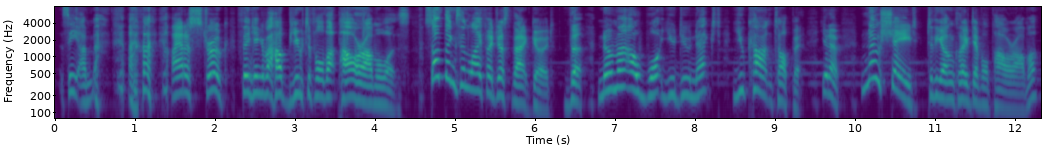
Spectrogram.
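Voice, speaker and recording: A man's voice: high-pitched, sing-song, moderate pace. A man giving casual, joking commentary on video games in a rambling, self-deprecating, tongue-in-cheek way. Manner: swears casually.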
